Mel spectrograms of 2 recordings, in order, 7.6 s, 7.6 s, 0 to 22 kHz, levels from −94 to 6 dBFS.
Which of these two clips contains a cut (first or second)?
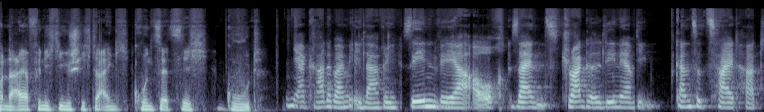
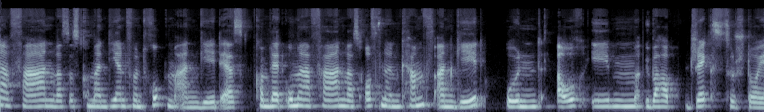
first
